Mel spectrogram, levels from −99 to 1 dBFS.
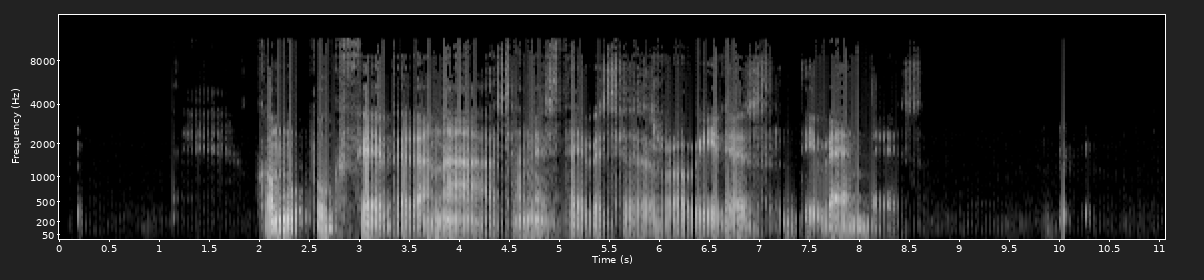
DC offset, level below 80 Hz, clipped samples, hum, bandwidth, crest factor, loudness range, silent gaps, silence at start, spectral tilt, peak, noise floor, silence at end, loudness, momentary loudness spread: under 0.1%; -50 dBFS; under 0.1%; none; 11.5 kHz; 28 dB; 9 LU; none; 2 s; -6 dB/octave; -2 dBFS; -59 dBFS; 2.75 s; -28 LUFS; 20 LU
